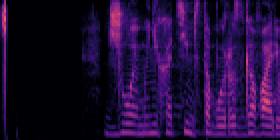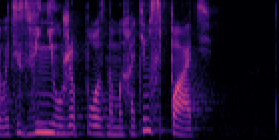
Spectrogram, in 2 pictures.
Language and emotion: Russian, angry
